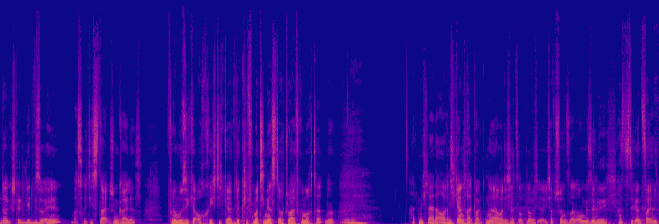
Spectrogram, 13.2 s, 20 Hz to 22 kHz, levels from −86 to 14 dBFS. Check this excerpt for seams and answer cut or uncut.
cut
